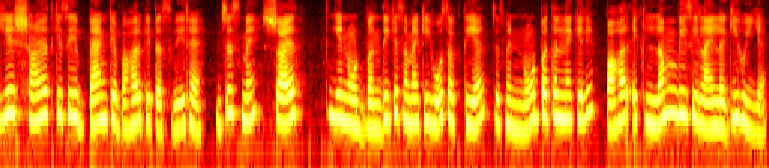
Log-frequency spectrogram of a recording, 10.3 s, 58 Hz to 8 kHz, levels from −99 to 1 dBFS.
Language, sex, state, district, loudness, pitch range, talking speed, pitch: Hindi, female, Bihar, Jahanabad, -17 LUFS, 215-260 Hz, 185 wpm, 235 Hz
